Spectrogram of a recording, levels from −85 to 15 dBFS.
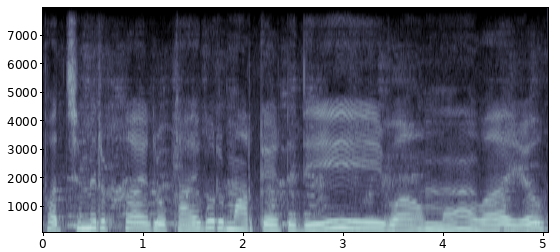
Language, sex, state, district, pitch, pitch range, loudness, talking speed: Telugu, female, Andhra Pradesh, Sri Satya Sai, 195 Hz, 185-220 Hz, -11 LUFS, 85 wpm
